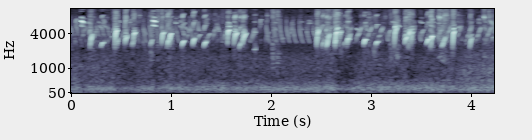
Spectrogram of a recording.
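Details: Energetic tabtaba song from a European goldfinch, meant to spur goldfinches to sing: fast, ringing twitters and sharp chirps in two dense bursts split by a short lull near the midpoint.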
